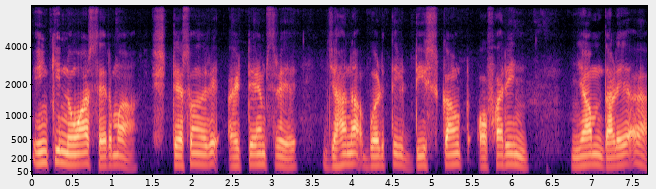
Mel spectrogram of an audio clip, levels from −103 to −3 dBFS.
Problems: none marked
